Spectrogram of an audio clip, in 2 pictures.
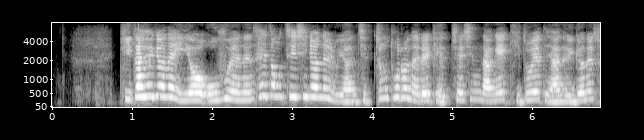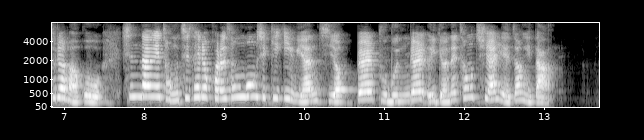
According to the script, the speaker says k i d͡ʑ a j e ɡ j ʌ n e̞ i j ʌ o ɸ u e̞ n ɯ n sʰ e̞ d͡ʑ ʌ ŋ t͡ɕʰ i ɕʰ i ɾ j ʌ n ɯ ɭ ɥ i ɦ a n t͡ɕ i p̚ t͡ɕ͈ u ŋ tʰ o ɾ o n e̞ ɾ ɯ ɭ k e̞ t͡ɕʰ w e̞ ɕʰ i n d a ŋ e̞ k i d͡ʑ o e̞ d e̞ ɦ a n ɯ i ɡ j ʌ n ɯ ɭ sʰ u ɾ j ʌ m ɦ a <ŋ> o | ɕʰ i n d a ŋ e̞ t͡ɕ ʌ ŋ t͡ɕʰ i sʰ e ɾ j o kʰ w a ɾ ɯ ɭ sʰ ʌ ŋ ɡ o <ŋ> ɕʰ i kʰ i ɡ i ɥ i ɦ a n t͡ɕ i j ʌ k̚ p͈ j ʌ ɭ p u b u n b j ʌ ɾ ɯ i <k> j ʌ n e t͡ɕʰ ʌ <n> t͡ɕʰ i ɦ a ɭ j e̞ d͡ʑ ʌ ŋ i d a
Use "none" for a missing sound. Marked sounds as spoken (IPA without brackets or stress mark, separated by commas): ɡ, ŋ, ɡ, ŋ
